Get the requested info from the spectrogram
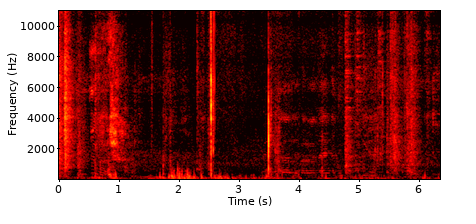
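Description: Handling noise of a hand-held phone being moved about: low rubbing and rumbling on the microphone, two sharp clicks about a second apart, and faint voices in the background.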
